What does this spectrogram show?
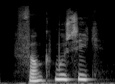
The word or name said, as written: funkmusik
